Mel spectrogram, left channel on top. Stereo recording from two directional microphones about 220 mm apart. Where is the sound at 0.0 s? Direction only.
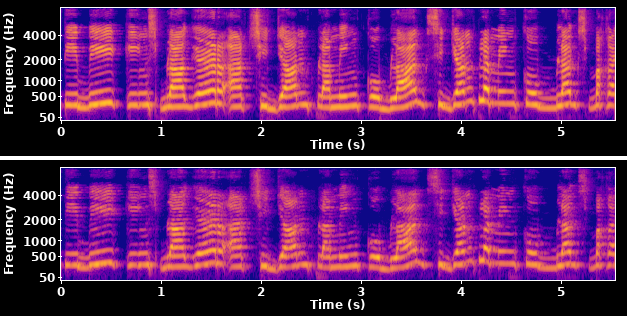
40° left (ahead or behind).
